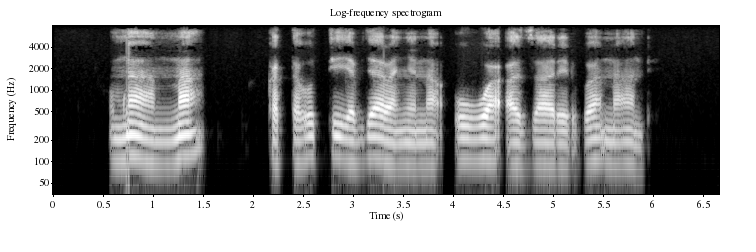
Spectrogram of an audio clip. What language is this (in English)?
Kinyarwanda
